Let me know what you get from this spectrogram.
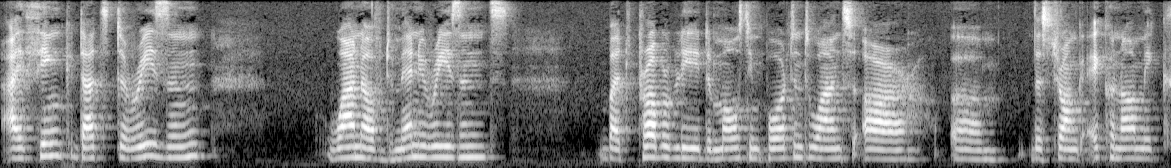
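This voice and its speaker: Slow-spoken woman. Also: fairly low pitch. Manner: slow, halting, searching for words. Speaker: interviewee. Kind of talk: personal testimony to camera.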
